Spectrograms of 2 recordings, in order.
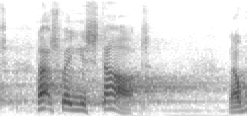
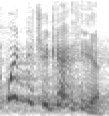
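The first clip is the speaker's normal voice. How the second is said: much higher, incredulous question; surprised query; 10 semitones higher than usual. Retold or imitated. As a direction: blurt it out in disbelief. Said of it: "they queried it".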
